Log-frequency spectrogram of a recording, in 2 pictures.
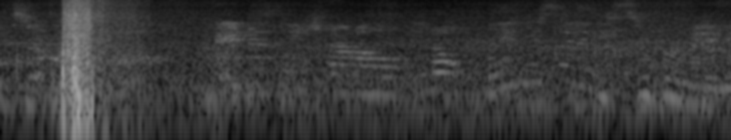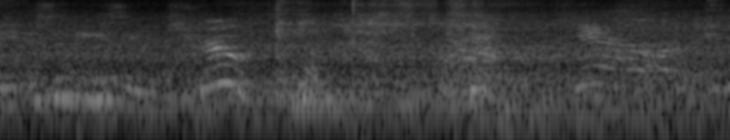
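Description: A young woman speaks with animation through a television's speaker, heard across a room.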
